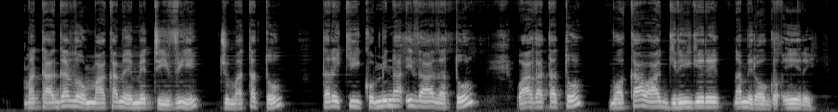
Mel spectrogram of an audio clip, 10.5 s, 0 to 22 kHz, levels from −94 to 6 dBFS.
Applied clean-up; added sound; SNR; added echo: neural mask model DeepFilterNet 3.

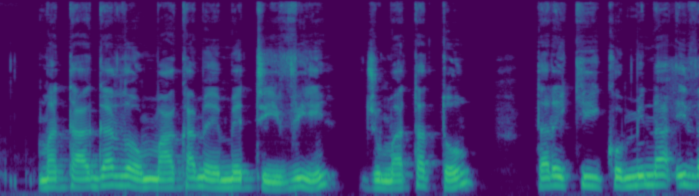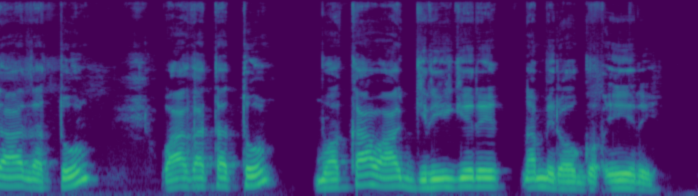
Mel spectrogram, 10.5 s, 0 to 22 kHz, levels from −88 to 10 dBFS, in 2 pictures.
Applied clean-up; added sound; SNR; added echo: neural mask model Resemble Enhance denoiser.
